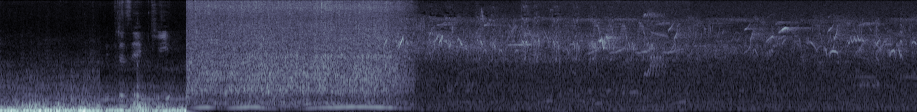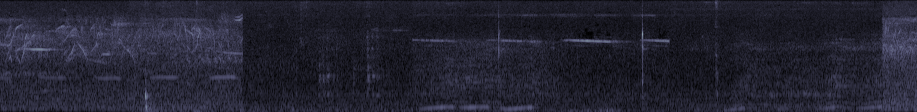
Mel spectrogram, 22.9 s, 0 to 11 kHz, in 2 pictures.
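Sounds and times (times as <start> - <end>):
many birds chirping: 5.0 - 14.5.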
